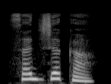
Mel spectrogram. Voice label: "ಸಜ್ಜಕ", Kannada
